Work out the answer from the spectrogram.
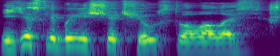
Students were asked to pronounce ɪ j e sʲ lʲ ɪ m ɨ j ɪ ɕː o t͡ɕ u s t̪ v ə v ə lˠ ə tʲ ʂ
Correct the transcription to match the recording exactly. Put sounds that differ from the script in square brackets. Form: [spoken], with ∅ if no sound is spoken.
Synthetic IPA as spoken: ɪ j e sʲ lʲ ɪ [b] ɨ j ɪ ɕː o t͡ɕ u s t̪ v ə v ə lˠ ə [sʲ] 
